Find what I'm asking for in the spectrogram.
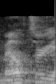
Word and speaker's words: Meltzer: I mean, Brad Meltzer, how do you say his name again? Meltzer, yeah. He really knows the history of DC Universe and what the fans dig, especially long-term fans.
